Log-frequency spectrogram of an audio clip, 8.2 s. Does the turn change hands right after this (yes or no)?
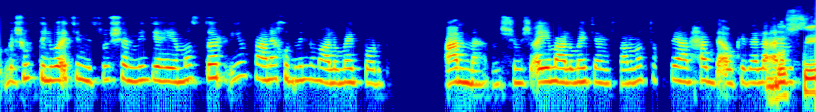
no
